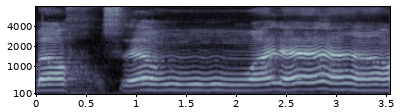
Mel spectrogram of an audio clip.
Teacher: سین کو واو کے ساتھ ملا کر یہاں ادغام کر دیں گے۔ لام کے بعد الف ہے، ایک الف کی مقدار کھینچیں گے۔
